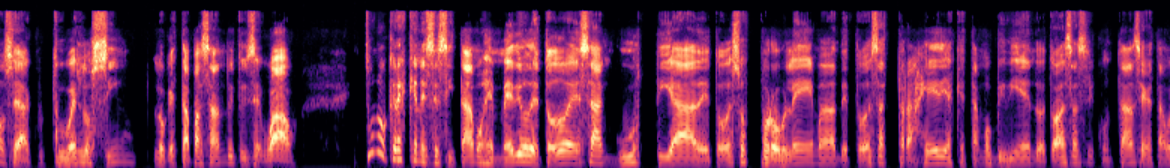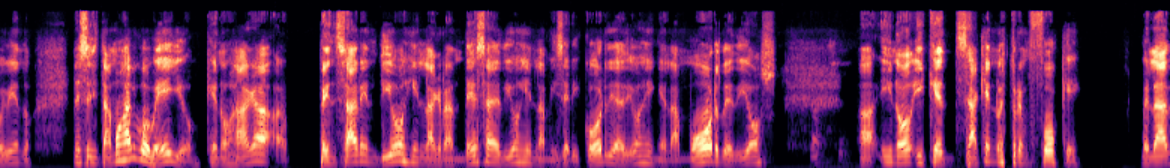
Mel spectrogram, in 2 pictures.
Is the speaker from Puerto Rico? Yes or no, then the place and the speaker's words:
yes; Puerto Rico; yo soy puertorriqueño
